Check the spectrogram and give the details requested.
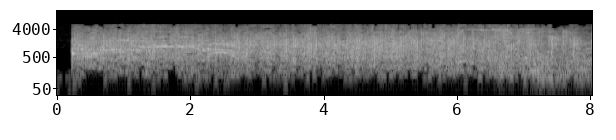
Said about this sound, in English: The majority of the crowd booing.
